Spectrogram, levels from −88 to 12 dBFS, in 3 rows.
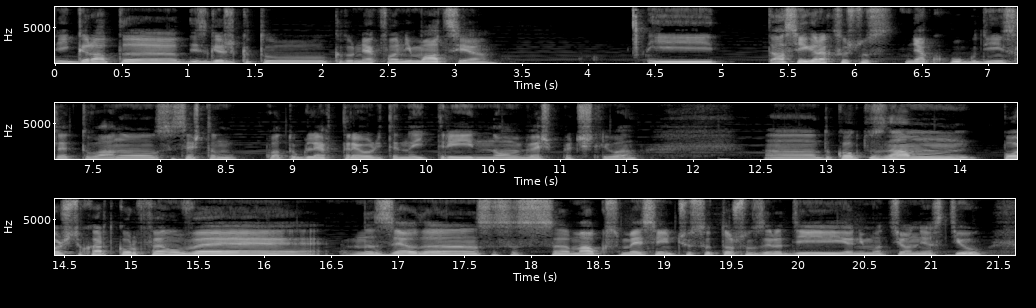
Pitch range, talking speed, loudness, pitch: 115-135 Hz, 120 wpm, -24 LUFS, 125 Hz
